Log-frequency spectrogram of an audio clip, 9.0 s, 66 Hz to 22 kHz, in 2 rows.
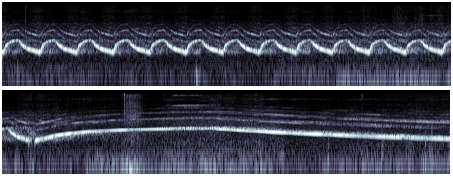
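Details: Emergency car in Budapest with a Federal Signal Rumbler (pulsing 180–360 Hz) beside the high-pitch siren, recorded from inside, where it sounds softer. A fast yelp switches to a rising-falling wail with a faint deep pulse under it: both working.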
